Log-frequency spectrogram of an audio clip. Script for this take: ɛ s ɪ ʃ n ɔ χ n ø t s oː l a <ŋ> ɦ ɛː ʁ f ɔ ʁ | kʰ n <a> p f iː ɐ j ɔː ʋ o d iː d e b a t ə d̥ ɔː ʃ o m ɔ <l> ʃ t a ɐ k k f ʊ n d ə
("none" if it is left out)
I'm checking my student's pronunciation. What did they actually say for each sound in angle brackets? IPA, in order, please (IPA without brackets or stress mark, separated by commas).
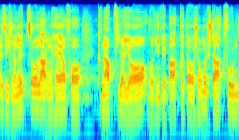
ŋ, a, l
